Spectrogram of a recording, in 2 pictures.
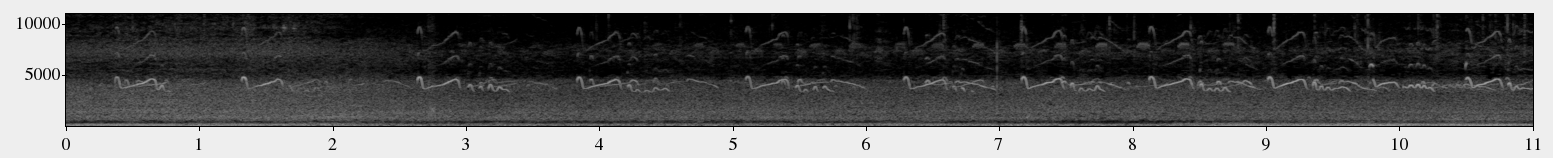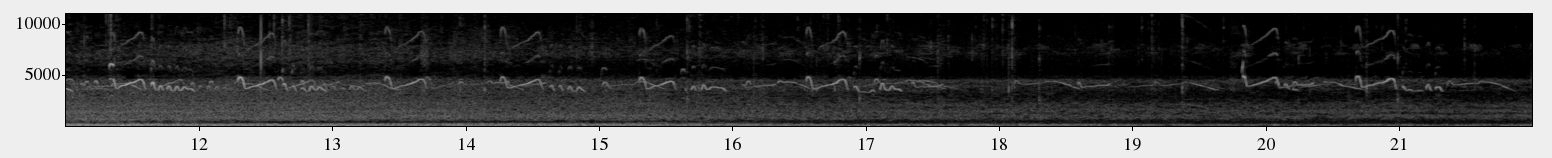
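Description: Birds screeching at night: many short, sharp calls repeated several times a second, thinning out near the end. Underneath runs a steady wash of background noise, with a low vehicle hum swelling in the middle.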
